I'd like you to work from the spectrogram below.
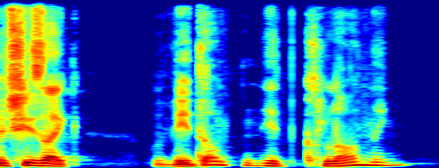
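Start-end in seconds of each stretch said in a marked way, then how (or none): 1.0-2.7 put-on German accent. Commenting on a scene, voicing a character's thoughts: Frau Farbissina German accent. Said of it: "I don't know why she's German".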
